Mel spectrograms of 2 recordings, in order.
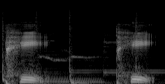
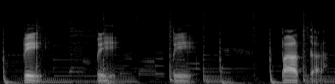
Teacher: So we don't say like P, we don't say P only, we say P, right? So that short puff of air at the end of the sound is the aspiration, the P, P. Not the same like in Spanish, which we only say pata, right?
